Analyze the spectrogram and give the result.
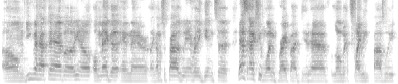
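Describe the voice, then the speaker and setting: A man with a bright, punchy voice at an ordinary male pitch co-hosts a movie discussion. He talks in an excitable, rambling way, doubling back on his phrases and tossing in slang and swearing. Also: quick pace, few pauses. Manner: excitable, rambling, repeats himself, swears freely. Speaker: podcast co-host reviewing a movie. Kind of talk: casual, slangy movie chat.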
